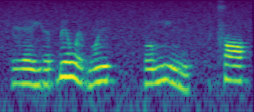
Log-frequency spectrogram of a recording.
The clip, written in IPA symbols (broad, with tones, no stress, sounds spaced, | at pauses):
ɣ e˨ j ɪ˨ ɓ ɪ˦ w ɪ˨ ɡʷ ĩ˦ | ʊ˨˦ m j ĩ˨ | t͡s ɔ˦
